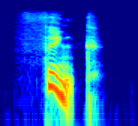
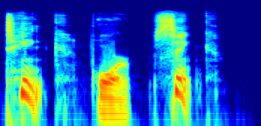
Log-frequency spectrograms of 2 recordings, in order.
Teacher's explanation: >> To create that sound correctly, I have to gently push the tip of my tongue out between my upper and lower teeth and blow air out across it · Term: th sound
